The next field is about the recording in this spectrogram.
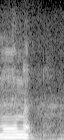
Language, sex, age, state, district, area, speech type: Malayalam, female, 60+, Kerala, Malappuram, rural, read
